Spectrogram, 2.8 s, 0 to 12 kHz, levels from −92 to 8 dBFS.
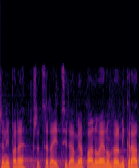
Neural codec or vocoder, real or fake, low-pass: none; real; 7.2 kHz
